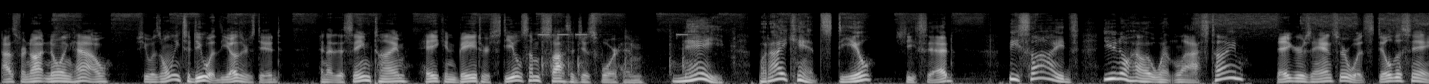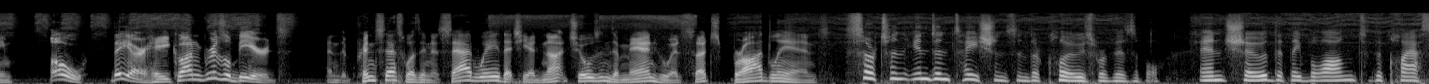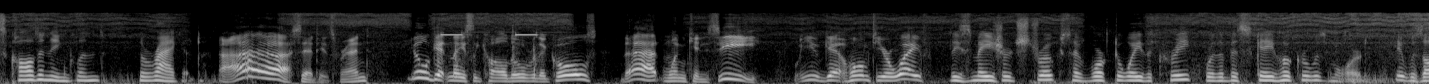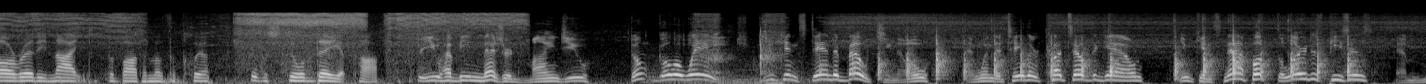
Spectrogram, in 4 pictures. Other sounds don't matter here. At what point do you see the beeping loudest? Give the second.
34 s.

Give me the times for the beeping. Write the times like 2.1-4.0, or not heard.
5.3-7.3, 33.0-34.0.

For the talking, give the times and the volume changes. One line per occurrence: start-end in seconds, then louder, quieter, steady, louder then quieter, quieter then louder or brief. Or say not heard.
0.0-57.0 steady.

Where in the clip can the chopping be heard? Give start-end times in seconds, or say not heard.
50.0-56.5.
